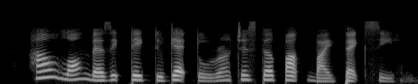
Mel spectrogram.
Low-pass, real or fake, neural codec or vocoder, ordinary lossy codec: none; fake; codec, 16 kHz, 0.5 kbps, FunCodec, trained on LibriTTS, 25 frames a second; none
